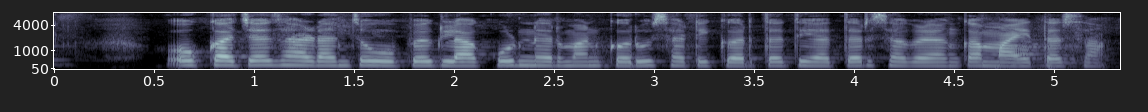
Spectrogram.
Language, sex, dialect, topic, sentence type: Marathi, female, Southern Konkan, agriculture, statement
